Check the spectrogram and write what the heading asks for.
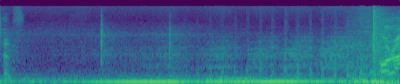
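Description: A steady, low motor-vehicle engine drone lasting a couple of seconds, under background music.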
